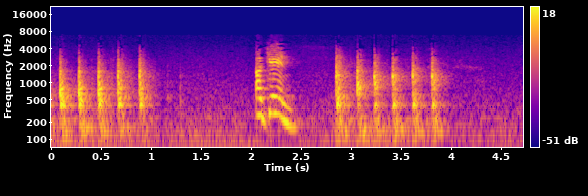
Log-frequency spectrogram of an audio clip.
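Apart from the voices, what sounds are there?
knocking on a door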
